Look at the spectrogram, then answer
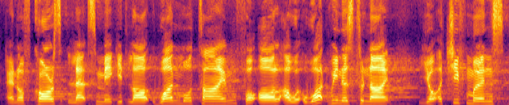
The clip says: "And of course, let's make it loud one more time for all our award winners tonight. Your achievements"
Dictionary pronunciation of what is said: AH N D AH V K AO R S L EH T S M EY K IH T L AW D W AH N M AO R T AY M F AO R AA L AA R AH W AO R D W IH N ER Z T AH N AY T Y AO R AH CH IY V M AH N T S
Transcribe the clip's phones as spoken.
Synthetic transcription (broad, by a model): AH N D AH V K AO R S L EH T S M EY K IH T L AW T W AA N M AO T AY M F AO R AA L AA W AH W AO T W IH N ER S T AH N AY T Y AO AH CH IY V M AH N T S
